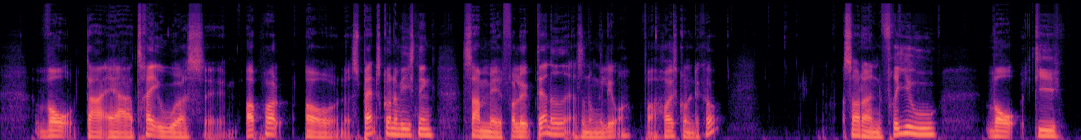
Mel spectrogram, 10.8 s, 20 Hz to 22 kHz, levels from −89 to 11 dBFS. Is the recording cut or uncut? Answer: uncut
